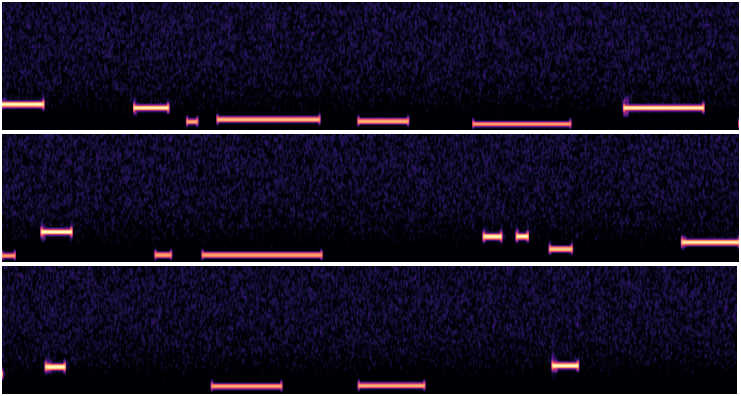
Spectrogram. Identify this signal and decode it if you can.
Electronic bleeps of random pitch and length. There is no code.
